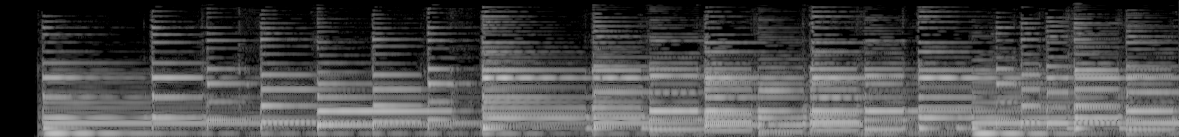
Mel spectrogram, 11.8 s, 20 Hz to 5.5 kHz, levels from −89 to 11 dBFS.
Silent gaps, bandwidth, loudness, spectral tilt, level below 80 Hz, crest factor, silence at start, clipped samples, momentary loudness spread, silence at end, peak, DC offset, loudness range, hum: none; 5 kHz; -22 LUFS; -11 dB/octave; -56 dBFS; 16 dB; 0.4 s; under 0.1%; 7 LU; 0 s; -4 dBFS; under 0.1%; 2 LU; none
